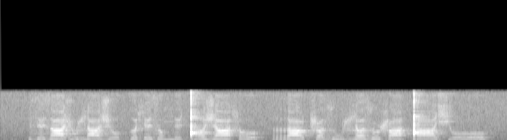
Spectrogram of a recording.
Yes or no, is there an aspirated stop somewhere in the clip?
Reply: no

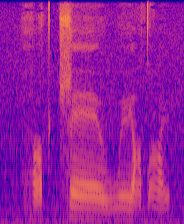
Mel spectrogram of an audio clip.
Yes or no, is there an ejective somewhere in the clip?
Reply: no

